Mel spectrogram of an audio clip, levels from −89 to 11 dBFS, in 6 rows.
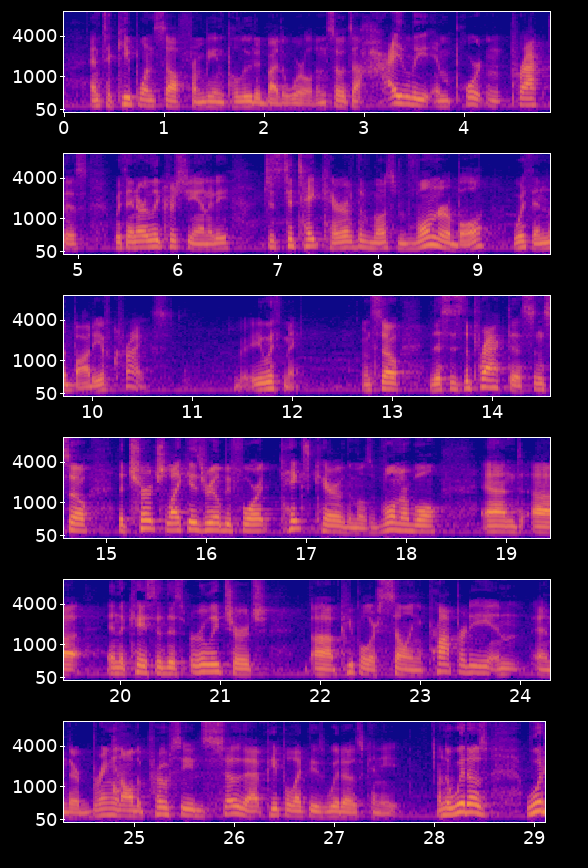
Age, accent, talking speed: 30-49, American, 185 wpm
